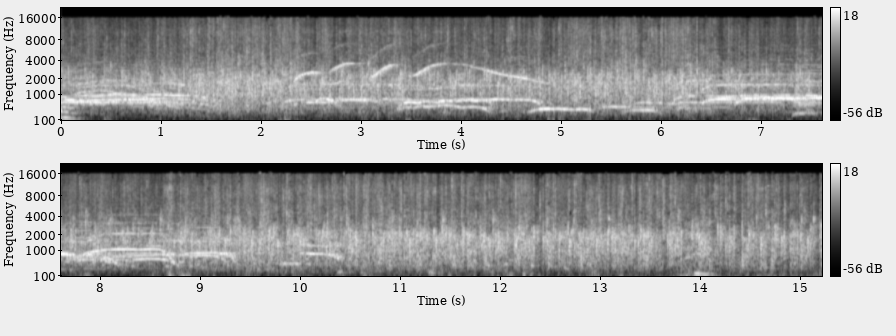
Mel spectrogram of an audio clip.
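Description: A live comedy audience at the UCB theatre applauds loudly as guests are welcomed on stage. Sustained, dense clapping runs the full length, with whoops and cheers rising over it.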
